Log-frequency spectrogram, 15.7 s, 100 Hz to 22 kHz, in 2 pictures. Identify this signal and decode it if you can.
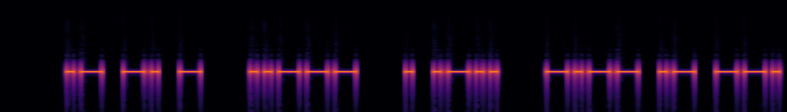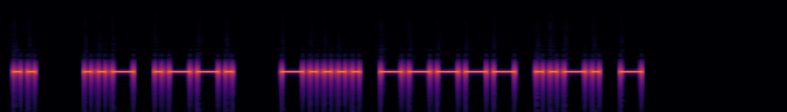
Morse code, heard as a keyed tone, about 17 wpm, 700 Hz. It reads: ANT 2 EL YAGI UP 60FT
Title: Speed-Racing Common QSO Phrases - 17wpm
